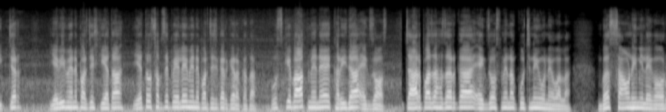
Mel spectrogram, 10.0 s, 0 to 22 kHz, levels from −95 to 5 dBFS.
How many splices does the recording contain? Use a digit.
1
